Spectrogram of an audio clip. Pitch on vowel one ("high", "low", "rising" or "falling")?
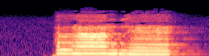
high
